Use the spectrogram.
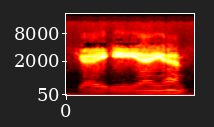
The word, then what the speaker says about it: Jean: the fallacy now look how do you spell the French name Johan j e a n and how do you pronounce that in English Jean there you are you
